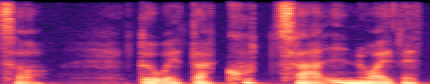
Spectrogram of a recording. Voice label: "cwta", Welsh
